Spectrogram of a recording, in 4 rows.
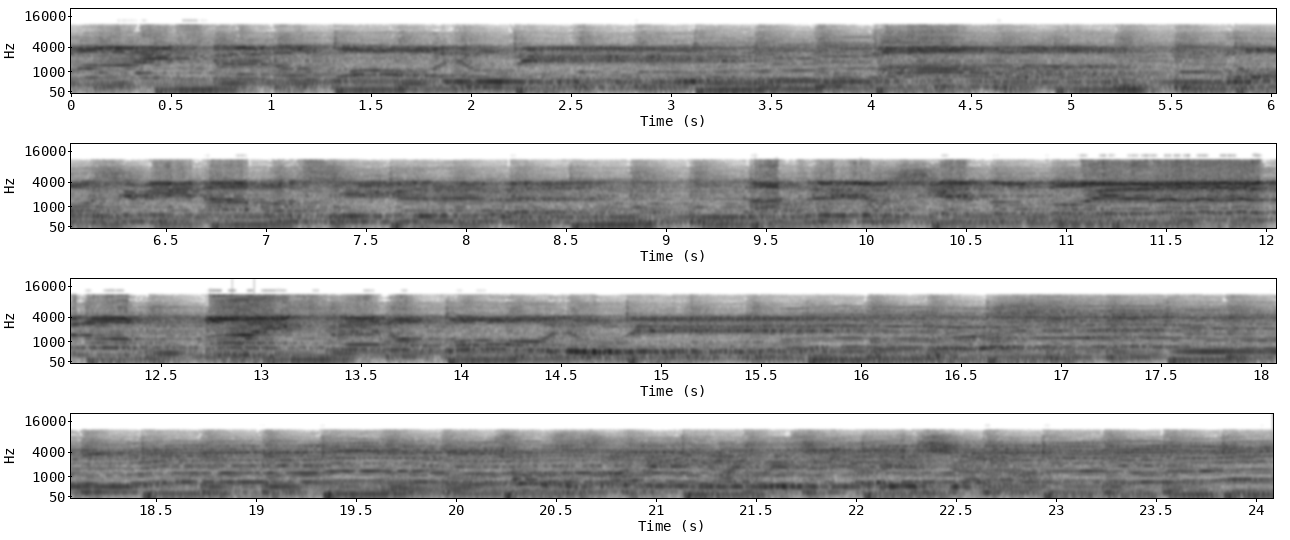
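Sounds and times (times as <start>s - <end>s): singer with vibrato voice: 0.0s - 17.6s
held bass line: 0.0s - 24.0s
drum beat: 4.0s - 24.0s.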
